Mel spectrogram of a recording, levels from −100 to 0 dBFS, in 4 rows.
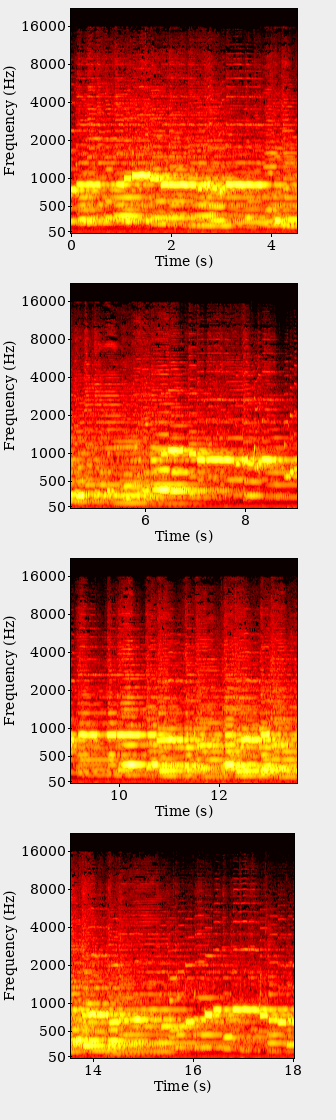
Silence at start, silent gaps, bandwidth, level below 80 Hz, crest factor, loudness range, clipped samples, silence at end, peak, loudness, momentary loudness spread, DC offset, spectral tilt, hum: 0 s; none; 10.5 kHz; -62 dBFS; 16 dB; 3 LU; under 0.1%; 0 s; -4 dBFS; -20 LUFS; 10 LU; under 0.1%; -7 dB/octave; none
